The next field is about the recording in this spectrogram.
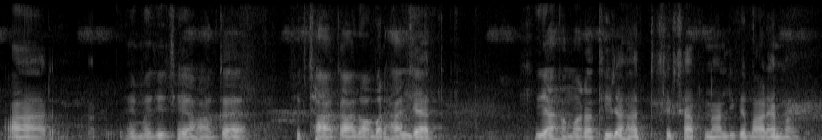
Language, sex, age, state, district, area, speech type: Maithili, male, 30-45, Bihar, Saharsa, urban, spontaneous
